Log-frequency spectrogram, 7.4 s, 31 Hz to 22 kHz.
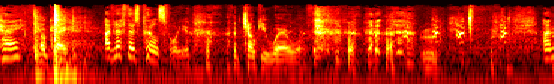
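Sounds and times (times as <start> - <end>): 
speech: 0.0 - 7.3
laughter: 2.6 - 6.9
dog barking and whimpering: 5.8 - 6.9.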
